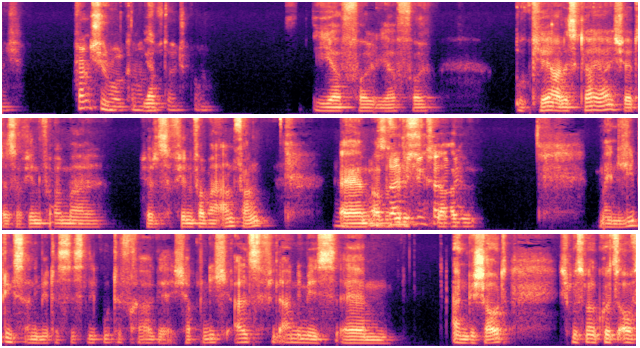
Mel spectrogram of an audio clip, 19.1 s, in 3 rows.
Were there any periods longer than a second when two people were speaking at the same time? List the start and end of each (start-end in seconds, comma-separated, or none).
9.7-11.0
